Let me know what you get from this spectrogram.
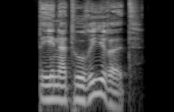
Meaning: second-person plural subjunctive I of denaturieren
- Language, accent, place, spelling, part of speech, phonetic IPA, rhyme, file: German, Germany, Berlin, denaturieret, verb, [denatuˈʁiːʁət], -iːʁət, De-denaturieret.ogg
